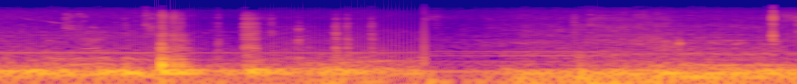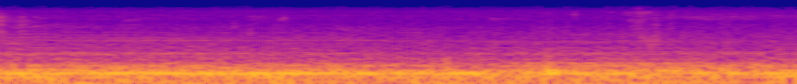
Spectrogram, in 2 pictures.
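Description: Bass boat's electric trolling motor running at the bow, a steady low hum, with a few sharp clicks about a second in.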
